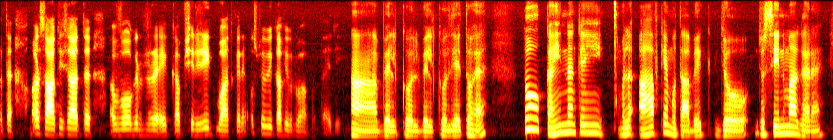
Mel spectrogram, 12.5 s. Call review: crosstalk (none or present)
none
